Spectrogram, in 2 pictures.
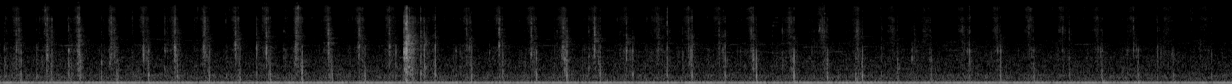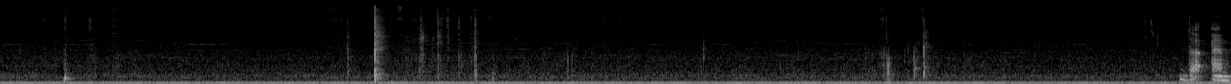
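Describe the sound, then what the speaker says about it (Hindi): Tarot cards are shuffled steadily for a Hindi tarot reading, a quiet, rapid run of papery riffles and flicks with a few sharper snaps, set over a low constant hum. "कर लेती हूँ कार्ड की शफलिंग।"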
